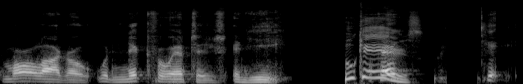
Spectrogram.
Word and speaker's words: Ye: Trump had dinner at Mar-a-Lago with Nick Fuentes and Yee. Who cares? Okay? And it's Ye, not Yee. If you go talk trash, try to get the name right.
